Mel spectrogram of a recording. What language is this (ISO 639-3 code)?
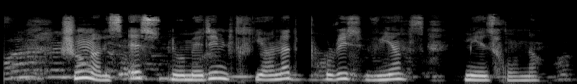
kat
